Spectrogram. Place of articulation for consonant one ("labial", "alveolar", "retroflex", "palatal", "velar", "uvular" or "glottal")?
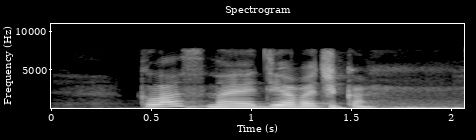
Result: velar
